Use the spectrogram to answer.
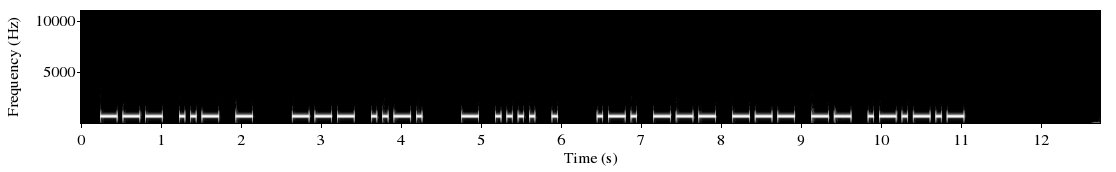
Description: Morse code, heard as a keyed tone, about 17 wpm, 700 Hz. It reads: OUT OF THE ROOM.
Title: Sentences from Top 500 Words and Abbreviations 17wpm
